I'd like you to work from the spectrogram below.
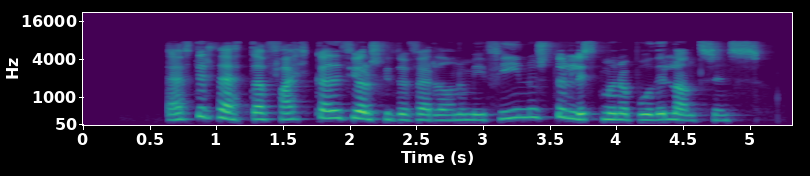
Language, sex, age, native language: Icelandic, female, 50-59, Icelandic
